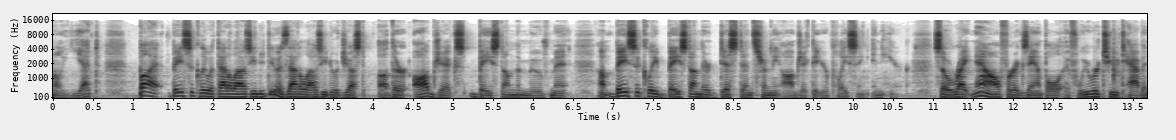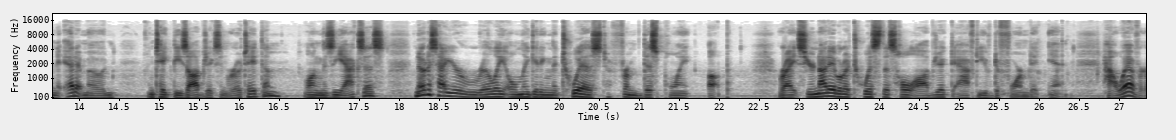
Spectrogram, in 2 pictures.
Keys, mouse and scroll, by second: 0.5 middle click, 2.2 click, 3.5 click, 13.2 Tab, 13.8 click, 15.3 r, 26.7 ctrl+z.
